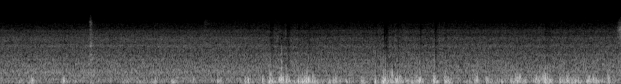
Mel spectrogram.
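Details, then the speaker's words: LG ThinQ window air conditioner, about 10,000 BTU, after a capacitor change for a fan that would not start without a nudge; grille not fully on, mid-60s°F outside. Steady rush of air with gusty buffeting as the condenser fan runs normally. "I don't have the grill on all the way either oh the fan is working"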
